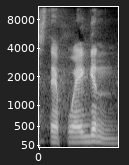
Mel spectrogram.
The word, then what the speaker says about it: STEP WGN: Di sebelah kiri ada step WGN ya. Namun kita bacanya stepwagon ya.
